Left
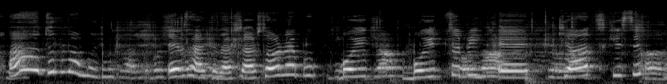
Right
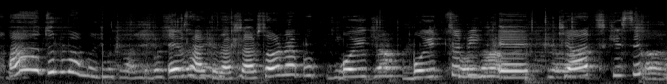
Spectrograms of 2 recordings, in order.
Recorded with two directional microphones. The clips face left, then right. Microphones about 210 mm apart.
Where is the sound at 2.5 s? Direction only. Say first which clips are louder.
Even; 20° left (ahead or behind).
